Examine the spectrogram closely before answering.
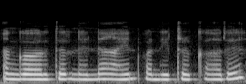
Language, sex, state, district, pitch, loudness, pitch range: Tamil, female, Tamil Nadu, Nilgiris, 235 Hz, -14 LUFS, 230-245 Hz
